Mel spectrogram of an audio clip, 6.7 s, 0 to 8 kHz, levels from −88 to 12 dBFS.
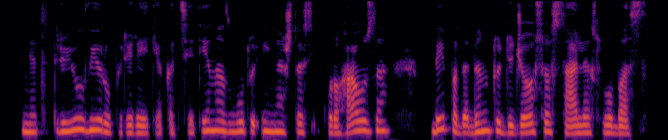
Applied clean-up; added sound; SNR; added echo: none; none; none; none.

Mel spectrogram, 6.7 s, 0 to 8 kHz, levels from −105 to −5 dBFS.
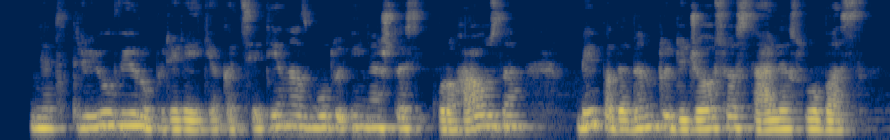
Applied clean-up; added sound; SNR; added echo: none; none; none; reverberation time 0.3 s.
